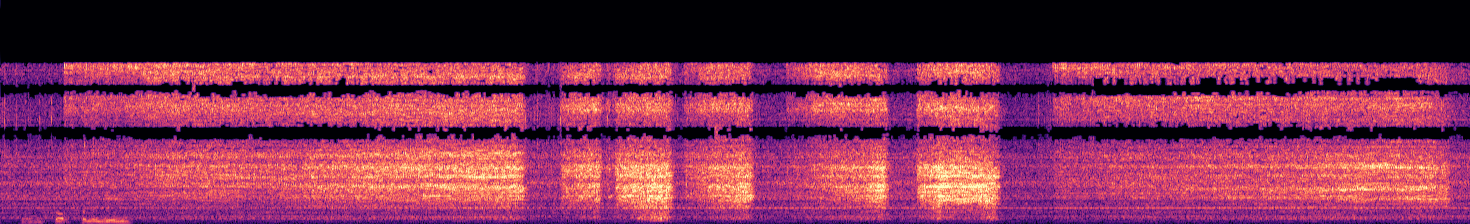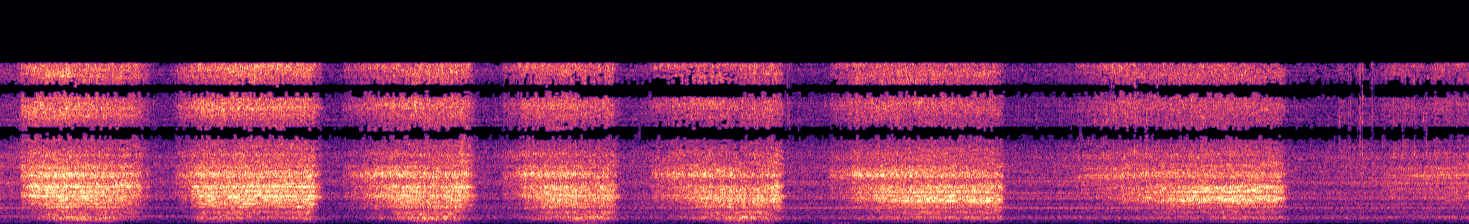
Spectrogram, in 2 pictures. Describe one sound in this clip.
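A lathe hums steadily as it spins.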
